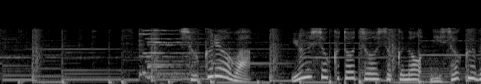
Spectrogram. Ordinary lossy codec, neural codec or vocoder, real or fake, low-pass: none; none; real; 5.4 kHz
